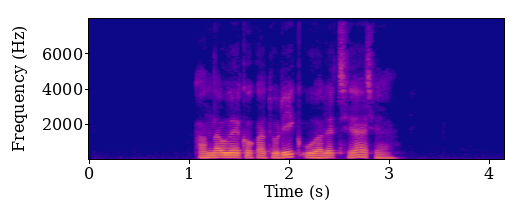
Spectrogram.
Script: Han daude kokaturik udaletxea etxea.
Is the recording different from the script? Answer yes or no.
no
